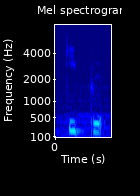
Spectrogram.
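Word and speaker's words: きっぷ: When you see the small tsu, you don't pronounce it as su, instead you treat it as a very brief pause before pronouncing the next consonant. Kipu. Like kipu.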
